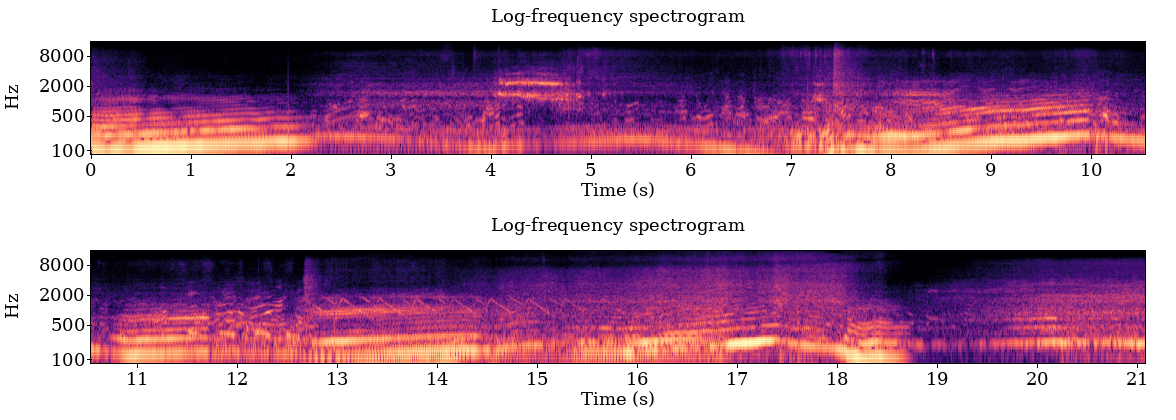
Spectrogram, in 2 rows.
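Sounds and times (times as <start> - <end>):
rally car engine revving: 0.0 - 21.0.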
